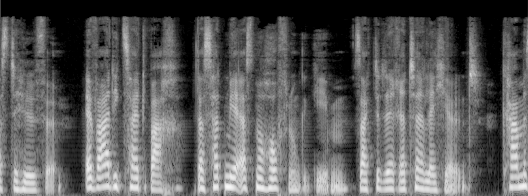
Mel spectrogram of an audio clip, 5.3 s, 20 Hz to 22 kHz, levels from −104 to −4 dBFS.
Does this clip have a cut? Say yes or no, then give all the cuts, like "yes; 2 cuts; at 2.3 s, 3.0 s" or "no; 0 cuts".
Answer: yes; 1 cut; at 1.2 s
